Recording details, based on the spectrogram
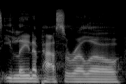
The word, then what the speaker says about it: Passarello: But I think maybe Laura heard me saying my own name in the announcement thing, and I say my name is Elena Passarello.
